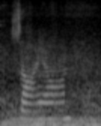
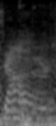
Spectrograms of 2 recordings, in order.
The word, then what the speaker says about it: Zion: Zion. Not how you say it, people. It's Zion.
